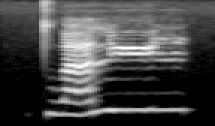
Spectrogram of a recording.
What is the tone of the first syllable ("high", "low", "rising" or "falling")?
rising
